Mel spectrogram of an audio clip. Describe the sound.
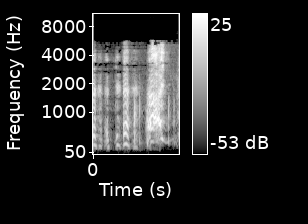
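A single loud, breathy sneeze from a person with a cold bursts out partway through, after a few short voiced catches and gasps and followed by brief vocal sounds.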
